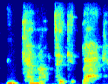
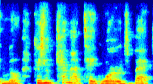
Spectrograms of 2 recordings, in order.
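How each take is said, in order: First: Hushed whisper for weight. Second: Said in the usual way. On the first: Real, not acted. Warning the audience that words can't be taken back, whispered.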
